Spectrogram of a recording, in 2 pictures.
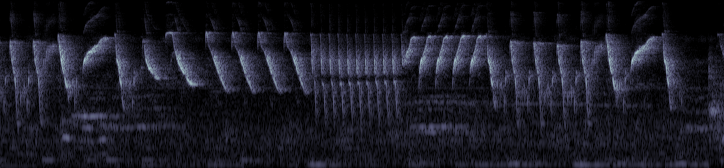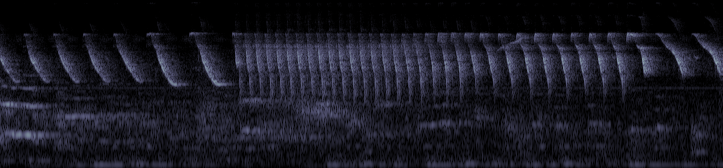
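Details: Contest canary song with long rolls, used as tutor audio to get other cage birds singing: fast trills of downslurred notes and buzzy rolls, with a short lull near the middle.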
